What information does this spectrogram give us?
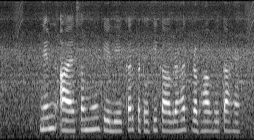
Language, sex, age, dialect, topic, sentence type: Hindi, male, 25-30, Hindustani Malvi Khadi Boli, banking, statement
